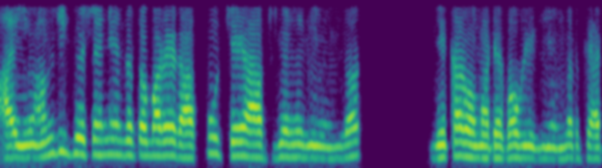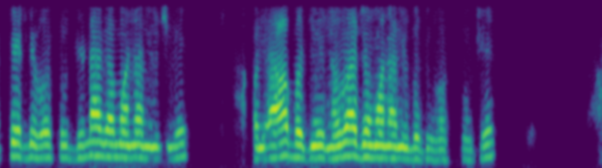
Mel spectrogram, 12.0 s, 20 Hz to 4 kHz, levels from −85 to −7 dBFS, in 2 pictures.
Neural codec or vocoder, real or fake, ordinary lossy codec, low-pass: codec, 16 kHz, 2 kbps, FreqCodec, smaller model; fake; none; 3.6 kHz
